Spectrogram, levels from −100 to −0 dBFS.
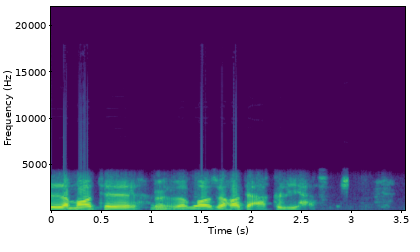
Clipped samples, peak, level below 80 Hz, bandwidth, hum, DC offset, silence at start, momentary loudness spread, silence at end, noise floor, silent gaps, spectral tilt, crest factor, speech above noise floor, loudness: under 0.1%; -4 dBFS; -62 dBFS; 4.4 kHz; none; under 0.1%; 0 s; 20 LU; 0.55 s; -53 dBFS; none; -8 dB/octave; 14 dB; 36 dB; -17 LUFS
